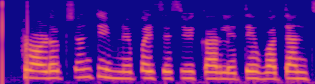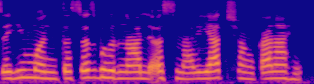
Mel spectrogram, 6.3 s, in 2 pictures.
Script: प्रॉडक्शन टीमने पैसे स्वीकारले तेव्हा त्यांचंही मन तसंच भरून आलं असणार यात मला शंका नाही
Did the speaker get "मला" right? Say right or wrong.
wrong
